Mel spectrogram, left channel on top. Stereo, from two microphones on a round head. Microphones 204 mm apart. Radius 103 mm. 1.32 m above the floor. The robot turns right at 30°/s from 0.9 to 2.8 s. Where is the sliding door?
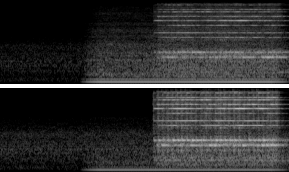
No sliding door in this recording.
